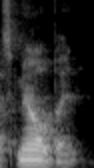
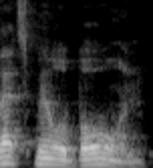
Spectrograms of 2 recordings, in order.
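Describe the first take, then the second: First: The second syllable is short and reduced. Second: The second syllable is said fully, as spelled. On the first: It is the local way of saying it. The speaker calls it right. "No, it's Melbourne" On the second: It is read from the spelling by outsiders. The speaker calls it wrong. "look at it and say, "Well, that's Melbourne," which makes absolute sense"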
